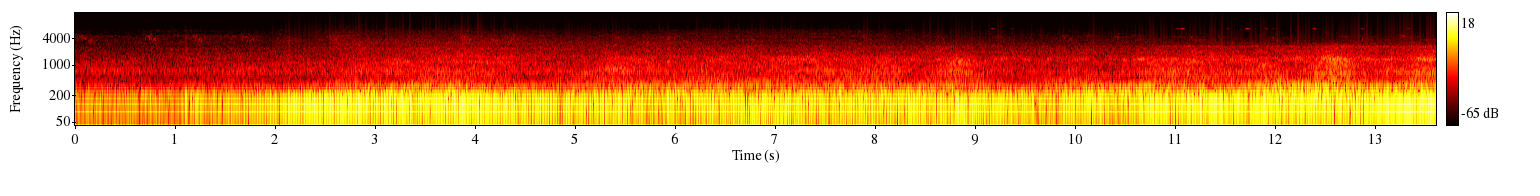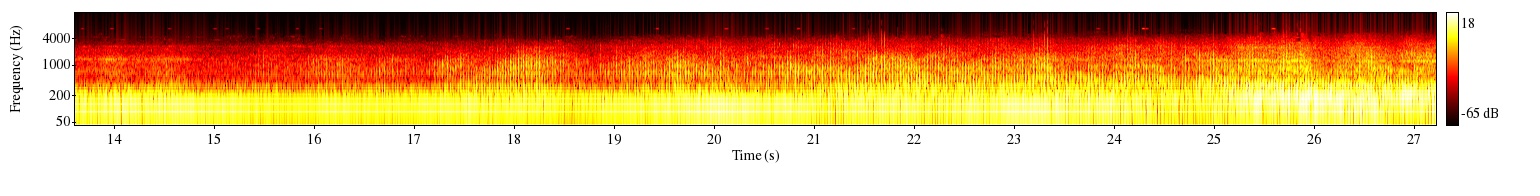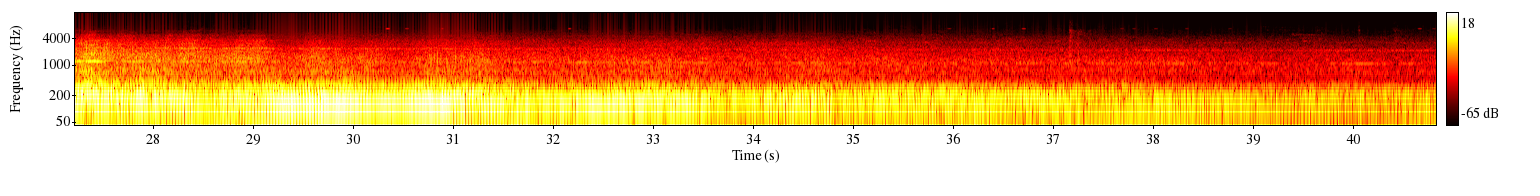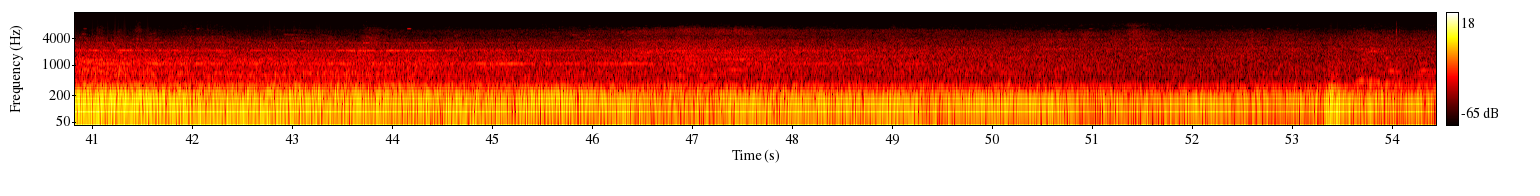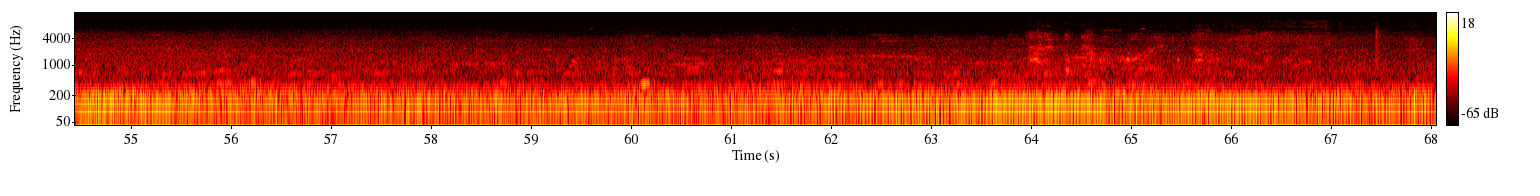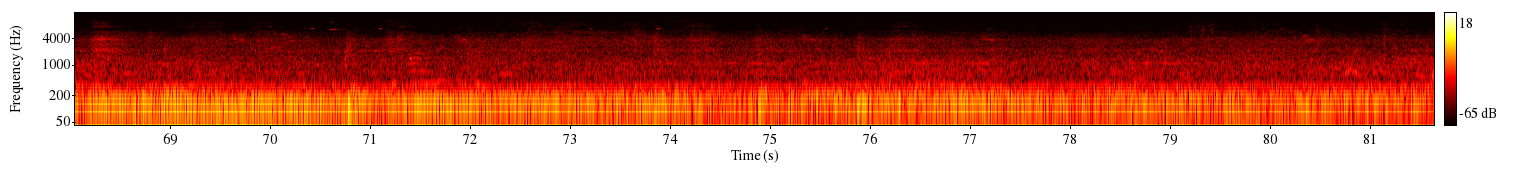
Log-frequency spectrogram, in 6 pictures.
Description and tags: Helicopter flying Mc Donnell Douglas 520N flying
transportation, flying, flight, Helicopter, aviation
